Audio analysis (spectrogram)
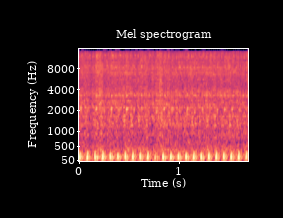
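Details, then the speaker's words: Rebuilt water-seized 6.5HP Predator Honda-clone single on a Baja Warrior minibike: crisp even beats about eleven or twelve a second, no knocks or misses; normal healthy idle, not smoking. "So that was kind of interesting, but you guys could see it's sitting there idling away. It's not smoking. It seems to be a happy little motor, which is good."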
